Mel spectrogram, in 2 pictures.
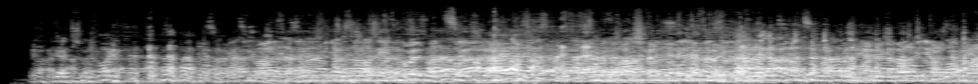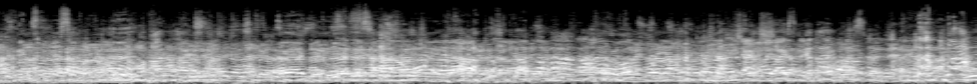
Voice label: talk happy long

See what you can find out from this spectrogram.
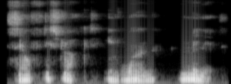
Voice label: shuttle male system status

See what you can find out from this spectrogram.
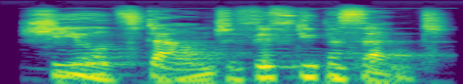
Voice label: space shuttle female status report

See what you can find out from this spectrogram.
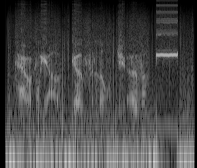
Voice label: astronaut chatter preparing

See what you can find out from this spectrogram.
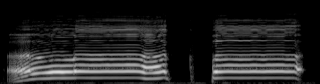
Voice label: male pray arabian

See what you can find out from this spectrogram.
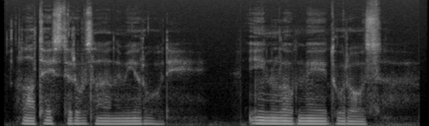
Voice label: male pray

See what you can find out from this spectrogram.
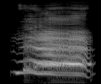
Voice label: dwarf disgusted

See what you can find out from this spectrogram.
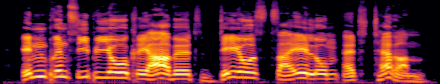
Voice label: male pray latin

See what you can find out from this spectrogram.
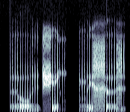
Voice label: computer voice

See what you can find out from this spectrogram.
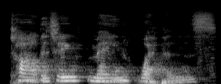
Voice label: spaceship female status report

